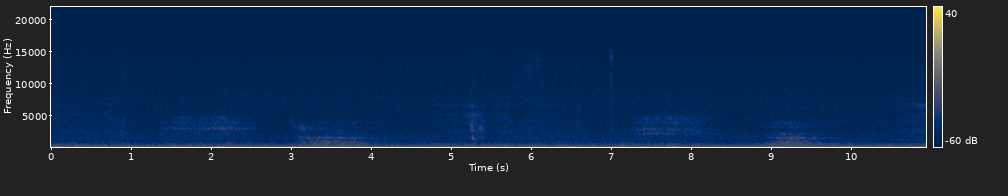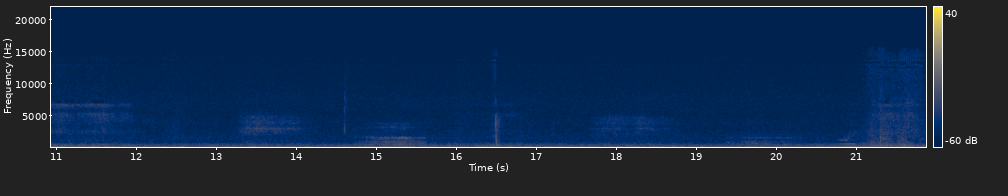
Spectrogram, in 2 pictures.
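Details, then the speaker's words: Student nurse auscultating a healthy patient's front chest with a stethoscope: breath sounds even and bilateral, no wheezing or crackles, normal breath sounds. "sounds were even bilateral um no wheezing"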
